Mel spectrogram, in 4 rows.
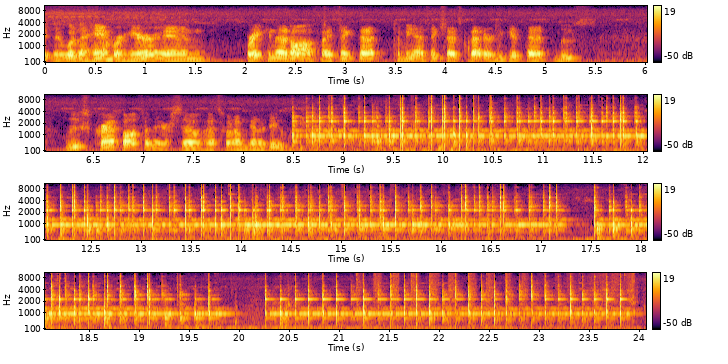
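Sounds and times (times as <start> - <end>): hammer tapping metal rotor: 8.5 - 24.0.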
